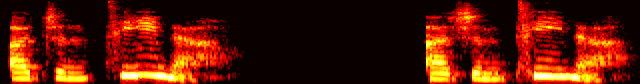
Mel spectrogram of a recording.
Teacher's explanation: The stress is on the third syllable.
